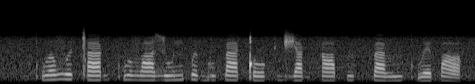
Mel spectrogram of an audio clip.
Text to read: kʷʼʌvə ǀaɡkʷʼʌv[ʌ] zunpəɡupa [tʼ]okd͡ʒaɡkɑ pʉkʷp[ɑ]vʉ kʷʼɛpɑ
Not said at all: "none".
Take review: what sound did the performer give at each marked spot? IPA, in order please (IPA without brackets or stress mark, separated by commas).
ɑ, ǃ, a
